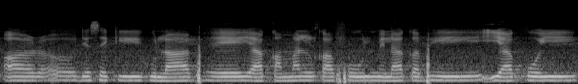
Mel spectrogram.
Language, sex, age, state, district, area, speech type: Hindi, female, 30-45, Uttar Pradesh, Lucknow, rural, spontaneous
